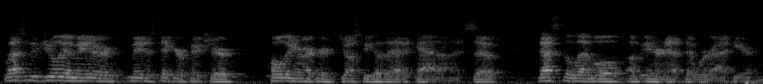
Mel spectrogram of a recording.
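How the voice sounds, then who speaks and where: A man hosting a live record-store showcase, pitching albums in a loose, joking, sometimes profane patter. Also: a little fast, a bit bright. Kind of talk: casual live product showcase. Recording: roomy, distant mic with faint noise.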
